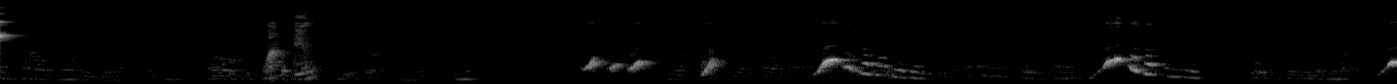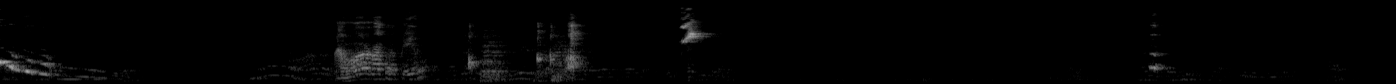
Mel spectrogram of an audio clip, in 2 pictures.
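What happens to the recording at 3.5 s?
At 3.48 s there is an overlap between stream segments. Overlapping time stamps make the player trim about 11 ms of real sound. The waveform jumps, heard as a tiny skip.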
